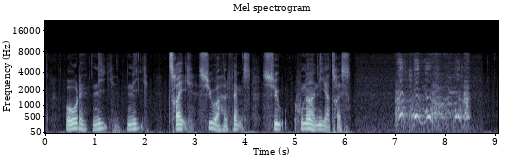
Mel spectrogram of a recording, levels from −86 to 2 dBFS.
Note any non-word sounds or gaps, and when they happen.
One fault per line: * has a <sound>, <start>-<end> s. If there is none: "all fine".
* has a bark, 7.0-8.5 s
